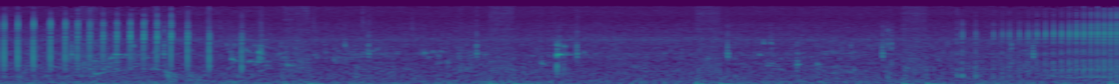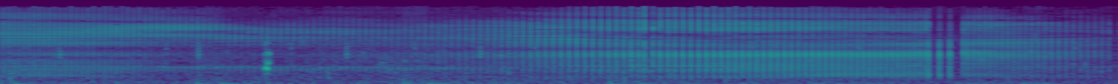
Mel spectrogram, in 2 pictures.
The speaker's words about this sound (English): And one of the reasons is that unlike the humpback whales that sing, and sometimes it's only one sex that's singing, the sperm whales use these clicks to communicate, and a variety of clicks in different fashions with tempos and beats.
